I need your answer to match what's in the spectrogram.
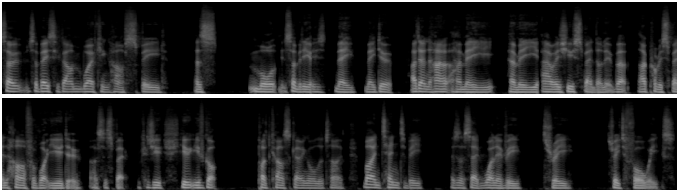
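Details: Adult man with aphasia after a sudden stroke, treated with speech therapy and his wife's flashcard practice; he still has word-finding difficulty, cannot read a script and tires as the day goes on. Finding: aphasia.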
